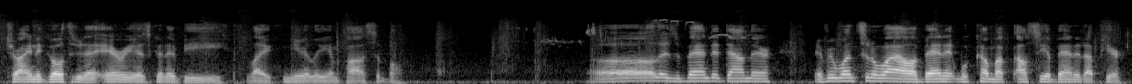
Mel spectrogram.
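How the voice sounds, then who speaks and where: A man hosting his own gaming channel, chatting excitedly to viewers as he plays. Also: medium pitch, moderate pace, creaky. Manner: excitable, talks to viewers while playing. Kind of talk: casual gameplay commentary. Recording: slightly dull, faint background noise.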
